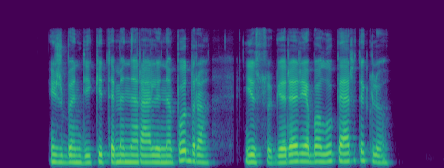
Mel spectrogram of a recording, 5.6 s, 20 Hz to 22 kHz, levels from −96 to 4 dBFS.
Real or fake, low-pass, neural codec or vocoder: real; 10.8 kHz; none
